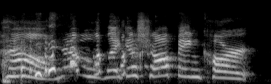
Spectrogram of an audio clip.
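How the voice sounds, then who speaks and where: A woman's voice: extremely high pitch, slow, pushed and bright. A woman with a Pennsylvania Dutch accent, co-hosting a casual chat on a video call in an easygoing way. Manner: easygoing, repeats herself. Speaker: co-host.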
